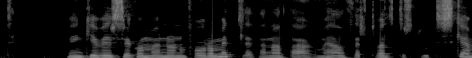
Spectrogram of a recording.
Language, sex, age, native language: Icelandic, female, 40-49, Icelandic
